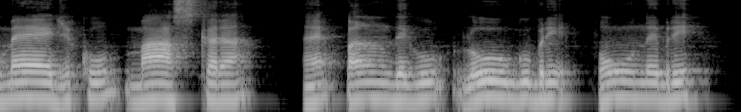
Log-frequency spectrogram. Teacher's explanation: Quando a antepenúltima sílaba é acentuada, nós temos proparoxítona.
